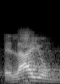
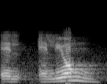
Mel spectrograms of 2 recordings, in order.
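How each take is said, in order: First: The name is said in an English way. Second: The name is said in a Spanish way. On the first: "por el inglés dicen el, el, el Elion" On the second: "para nosotros es, es el Elión, está escrito así"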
